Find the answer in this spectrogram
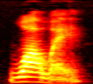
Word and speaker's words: Huawei: This is a Chinese company. I don't speak Chinese so I have no idea how it's said in Chinese, but in English we say Huawei. Huawei.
